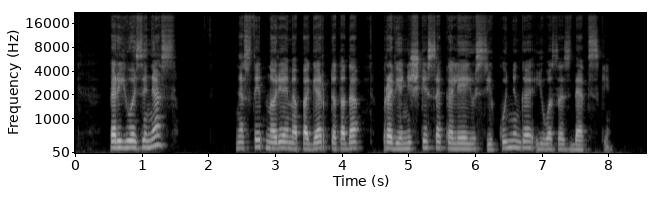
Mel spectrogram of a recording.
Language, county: Lithuanian, Vilnius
